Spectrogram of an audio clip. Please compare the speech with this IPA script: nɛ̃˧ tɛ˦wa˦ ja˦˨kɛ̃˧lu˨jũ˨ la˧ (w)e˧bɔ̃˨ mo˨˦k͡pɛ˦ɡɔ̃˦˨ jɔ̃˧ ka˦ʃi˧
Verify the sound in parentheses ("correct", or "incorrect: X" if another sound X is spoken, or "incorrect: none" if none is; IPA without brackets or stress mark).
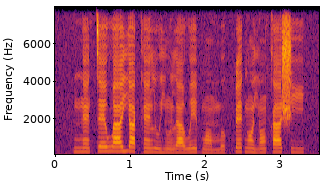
correct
